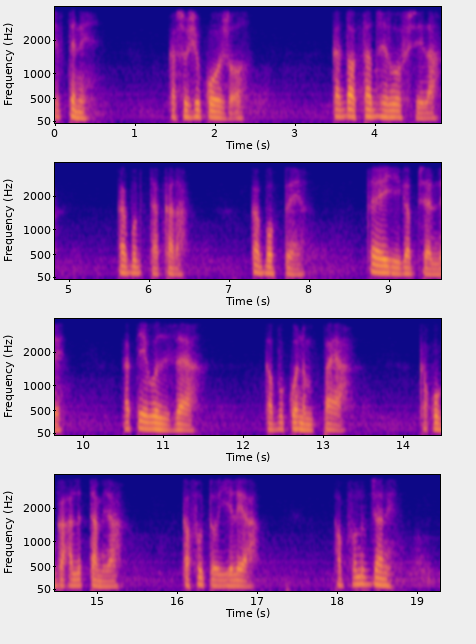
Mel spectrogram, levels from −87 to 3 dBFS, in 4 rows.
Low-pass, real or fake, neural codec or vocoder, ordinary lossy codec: 3.6 kHz; fake; codec, 16 kHz, 0.3 kbps, FocalCodec; Opus, 32 kbps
